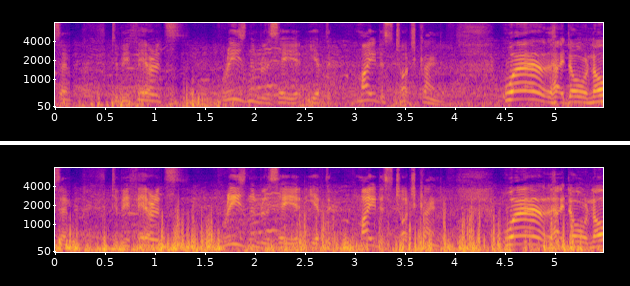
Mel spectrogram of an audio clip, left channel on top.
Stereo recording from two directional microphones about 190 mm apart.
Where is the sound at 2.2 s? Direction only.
35° right (ahead or behind).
